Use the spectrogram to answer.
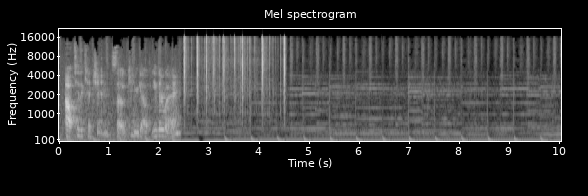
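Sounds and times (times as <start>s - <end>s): background music with soft beat: 0.0s - 10.0s
typewriter key clicks: 2.5s - 4.6s.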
